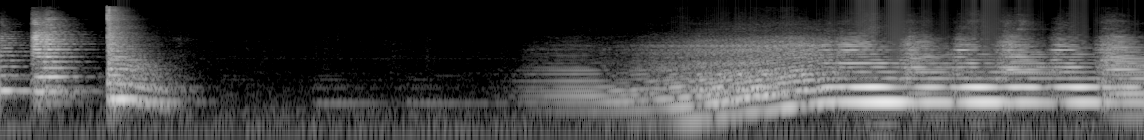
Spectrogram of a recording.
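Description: String quartet playing, cello to the fore. Short detached bowed notes end about a second in. After a near-quiet pause with a faint low held note, the instruments slide upward in pitch together and settle into a held low note that pulses in repeated swells.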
